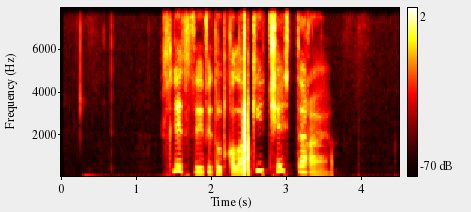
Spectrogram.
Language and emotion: Russian, neutral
